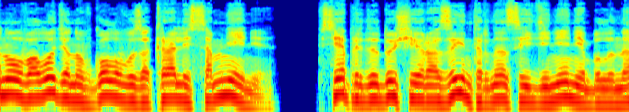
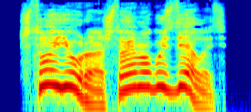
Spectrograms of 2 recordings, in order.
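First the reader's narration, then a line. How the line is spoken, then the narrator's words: Irritated exclamation. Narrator (Russian): раздраженно воскликнул тот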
